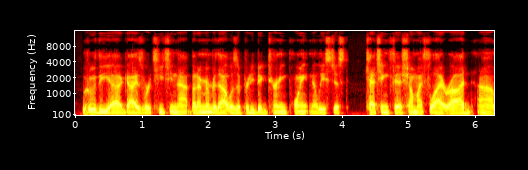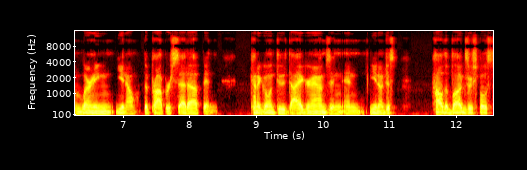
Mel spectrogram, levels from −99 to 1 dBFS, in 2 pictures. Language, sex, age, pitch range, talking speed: English, male, 40-59, 75-90 Hz, 245 wpm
